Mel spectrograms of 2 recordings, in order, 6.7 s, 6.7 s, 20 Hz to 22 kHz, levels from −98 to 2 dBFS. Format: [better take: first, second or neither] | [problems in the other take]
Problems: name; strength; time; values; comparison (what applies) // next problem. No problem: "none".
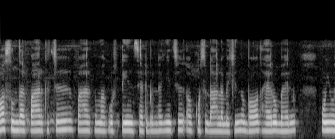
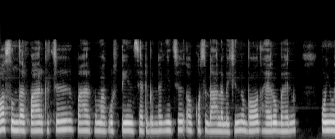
first | noise reduction (neural mask model DeepFilterNet 3)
